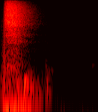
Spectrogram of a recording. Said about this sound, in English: Slap, S-L-A-P, is when you hit someone with an open hand, so you don't have a closed fist, your hand is open. And usually you slap someone on the cheek or on the face. And a slap sounds like this.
